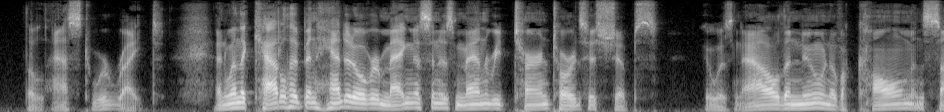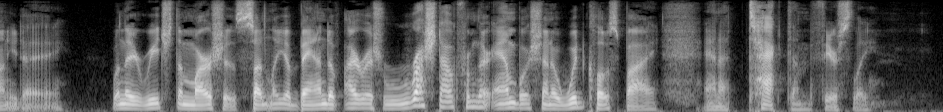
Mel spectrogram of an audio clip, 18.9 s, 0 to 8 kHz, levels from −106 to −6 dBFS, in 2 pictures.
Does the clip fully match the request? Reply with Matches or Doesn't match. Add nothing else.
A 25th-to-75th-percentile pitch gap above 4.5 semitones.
Doesn't match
